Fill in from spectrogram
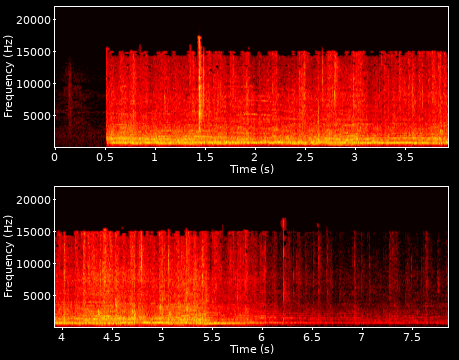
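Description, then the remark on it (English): NC State fans gathered at Players Retreat to watch the game erupt into loud, sustained cheering, shouting and whooping together, celebrating the Wolfpack's March Madness win against Texas Tech. The roar holds steady for several seconds before gradually fading down to a lower roar. “You can just hear the excitement as fans gathered yesterday at Players Retreat to watch the game.”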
